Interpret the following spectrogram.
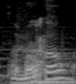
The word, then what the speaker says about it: Le Moko: eat food Pepe lamoko lamoko I think is how you pronounce it it's a French film though um yeah but yeah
